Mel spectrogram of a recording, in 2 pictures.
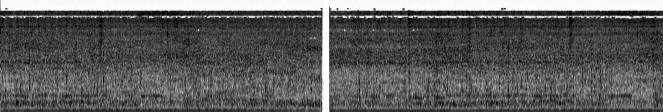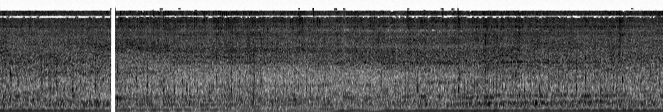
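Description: A small bulldozer engine rumbles steadily close by.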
